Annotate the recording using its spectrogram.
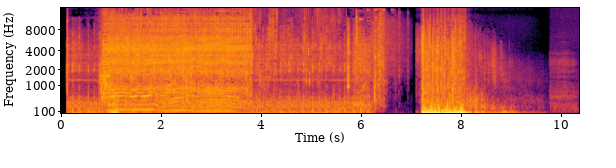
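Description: Intro sting for the channel's logo card. A loud, dense grinding noise with a wavering pitch lasts about three seconds and fades. A little after seven seconds comes a heavy, deep boom that dies away over the next two seconds.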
